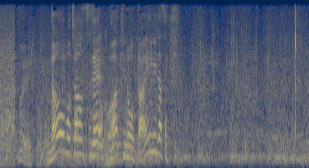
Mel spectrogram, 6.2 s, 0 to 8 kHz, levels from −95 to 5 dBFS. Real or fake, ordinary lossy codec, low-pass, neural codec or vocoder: real; none; 7.2 kHz; none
